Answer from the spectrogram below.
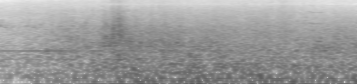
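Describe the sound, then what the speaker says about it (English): Strong ocean waves surge and wash in a steady, broad roar, with a brief swelling crest near the start, no voices. "It's the waves. They're just too strong."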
